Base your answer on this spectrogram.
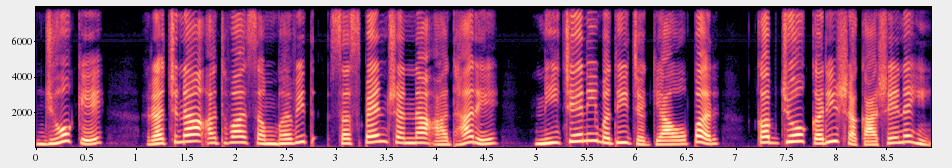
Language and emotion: Gujarati, neutral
